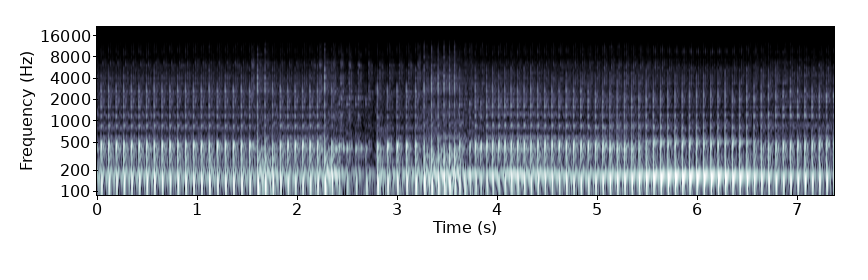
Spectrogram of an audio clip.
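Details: Honda Z50A Monkey bike with a CR70 stator and original flywheel, warming up after first start, manifold not connected to the silencer: loud, crisp, even pulses at roughly three a second with one brief rev; rough-edged but steady and healthy.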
